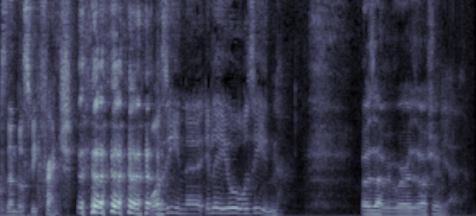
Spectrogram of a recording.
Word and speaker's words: Oisin: Oisin didn't want me to show.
